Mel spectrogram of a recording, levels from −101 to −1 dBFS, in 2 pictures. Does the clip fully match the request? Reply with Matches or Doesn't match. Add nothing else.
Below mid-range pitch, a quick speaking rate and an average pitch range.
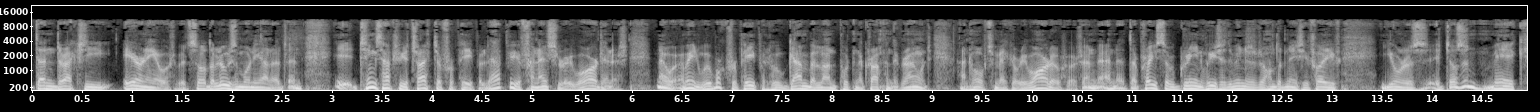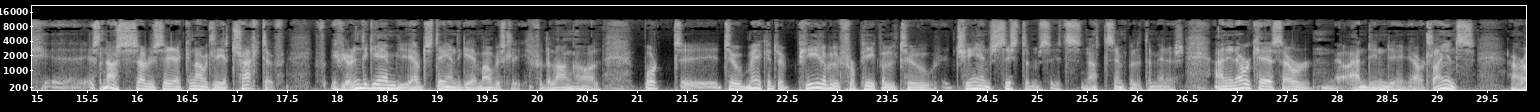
Doesn't match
